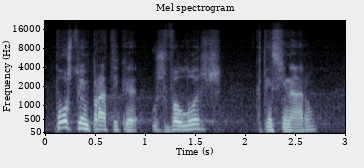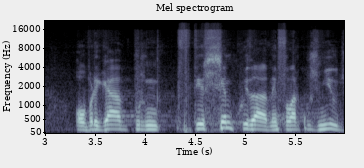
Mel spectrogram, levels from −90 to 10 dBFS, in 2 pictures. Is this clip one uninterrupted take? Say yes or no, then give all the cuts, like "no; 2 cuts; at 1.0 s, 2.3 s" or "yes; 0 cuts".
yes; 0 cuts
